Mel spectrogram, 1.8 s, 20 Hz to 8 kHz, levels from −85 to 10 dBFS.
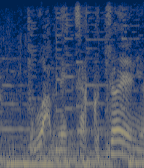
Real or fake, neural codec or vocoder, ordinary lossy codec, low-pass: real; none; Opus, 24 kbps; 7.2 kHz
